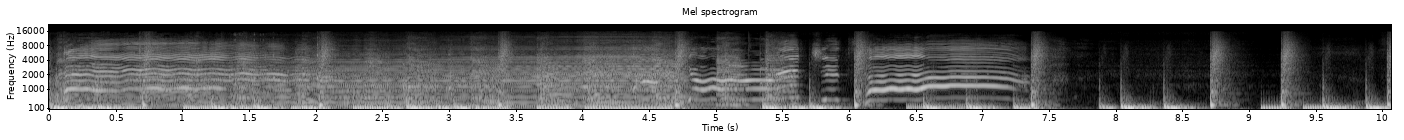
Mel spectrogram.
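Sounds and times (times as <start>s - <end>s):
heavy bass hits: 0.0s - 4.8s
background music with a beat: 0.0s - 10.0s.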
